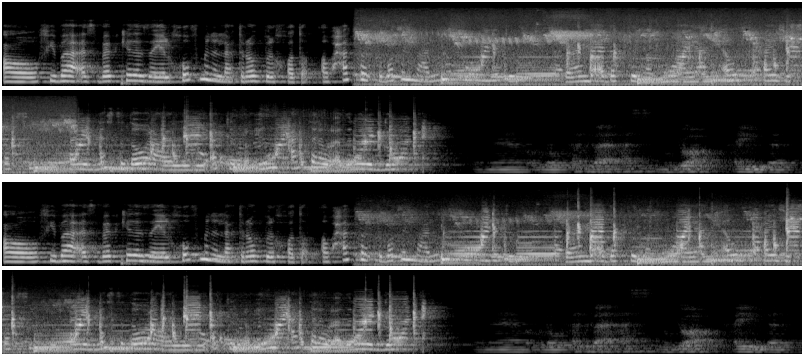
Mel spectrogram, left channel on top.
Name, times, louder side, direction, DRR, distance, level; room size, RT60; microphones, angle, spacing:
voice 1, 0.0-5.2 5.6-12.0, left 1 dB, 25° left, 9 dB, 1.0 m, -21 dB
sound 1, 3.5-8.8, left 7 dB, 90° left, 0.7 m, -26 dB
sound 2, 4.4-12.2, right 3 dB, 25° right, 0.9 m, -20 dB
sound 3, 6.3-11.5, left 1 dB, 65° left, 2.6 m, -33 dB
voice 2, 12.7-15.7, equal, 50° right, -6 dB, 7.3 m, -43 dB
15.5 x 11.0 x 8.0 m, 0.81 s
head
